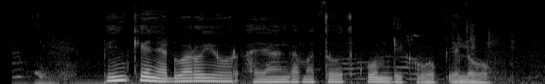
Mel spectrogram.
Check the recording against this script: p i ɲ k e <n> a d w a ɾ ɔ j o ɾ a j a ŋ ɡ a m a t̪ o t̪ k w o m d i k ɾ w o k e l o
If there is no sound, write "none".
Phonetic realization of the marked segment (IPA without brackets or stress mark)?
ɲ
